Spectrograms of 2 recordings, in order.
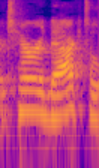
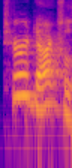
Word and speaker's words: pterodactyl: can't you hear a pterodactyl going to the bathroom because the P is silent pterodactyl is a weird word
